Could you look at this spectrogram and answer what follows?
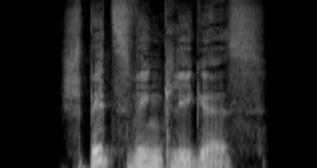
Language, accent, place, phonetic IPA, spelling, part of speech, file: German, Germany, Berlin, [ˈʃpɪt͡sˌvɪŋklɪɡəs], spitzwinkliges, adjective, De-spitzwinkliges.ogg
- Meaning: strong/mixed nominative/accusative neuter singular of spitzwinklig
